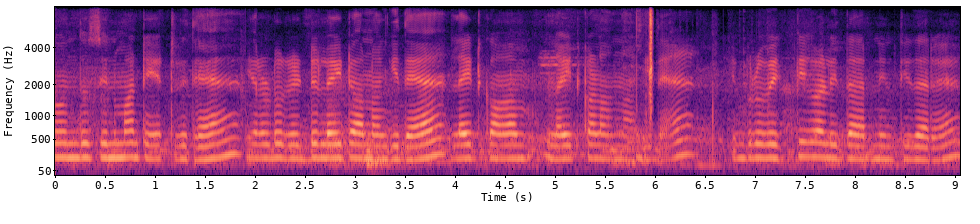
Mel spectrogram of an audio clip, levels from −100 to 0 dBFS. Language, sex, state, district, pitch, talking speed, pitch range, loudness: Kannada, female, Karnataka, Raichur, 205 Hz, 105 wpm, 195-215 Hz, -24 LUFS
